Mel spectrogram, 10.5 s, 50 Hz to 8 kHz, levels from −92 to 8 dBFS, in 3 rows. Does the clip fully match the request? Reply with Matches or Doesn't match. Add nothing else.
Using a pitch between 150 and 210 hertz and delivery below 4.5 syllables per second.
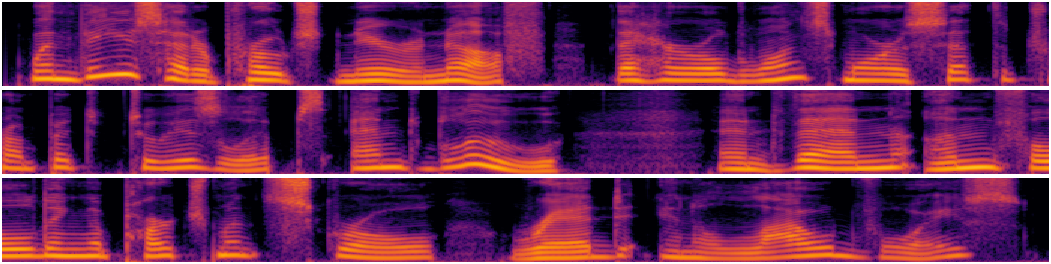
Matches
